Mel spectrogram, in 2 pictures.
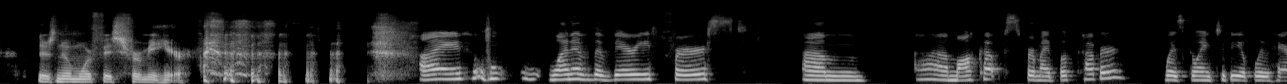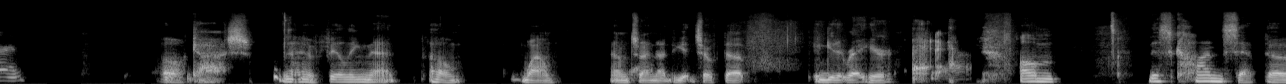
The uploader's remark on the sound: Recorded 1.17.2023 in Raleigh, NC and Kamloops, BC on Zoom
